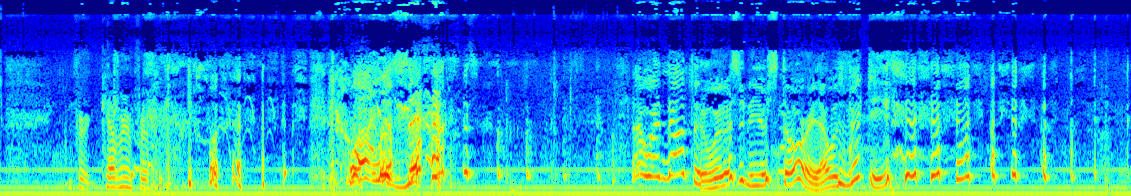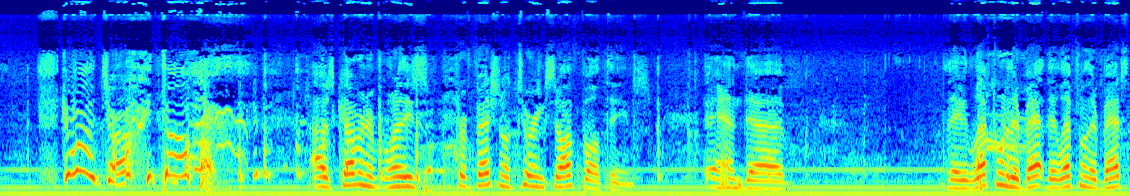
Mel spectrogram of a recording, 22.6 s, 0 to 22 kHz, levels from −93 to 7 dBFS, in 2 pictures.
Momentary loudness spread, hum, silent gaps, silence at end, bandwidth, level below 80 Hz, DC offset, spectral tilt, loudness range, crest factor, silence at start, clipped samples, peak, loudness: 19 LU; none; none; 0 s; over 20 kHz; -34 dBFS; under 0.1%; -6 dB/octave; 6 LU; 16 dB; 0 s; under 0.1%; -2 dBFS; -19 LUFS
